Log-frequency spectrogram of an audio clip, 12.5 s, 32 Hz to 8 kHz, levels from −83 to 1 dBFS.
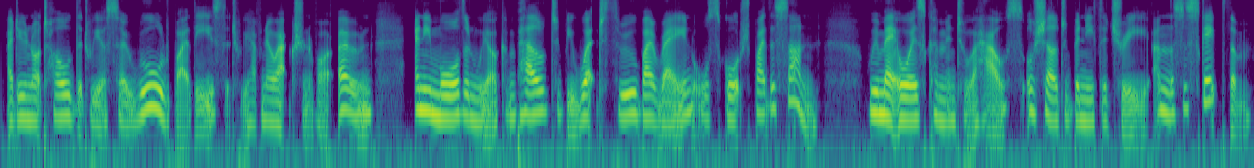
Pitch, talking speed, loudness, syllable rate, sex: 180 Hz, 250 wpm, -20 LUFS, 5.9 syllables/s, female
